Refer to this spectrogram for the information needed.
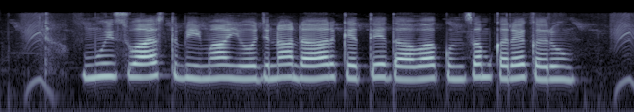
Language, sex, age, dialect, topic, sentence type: Magahi, female, 25-30, Northeastern/Surjapuri, banking, question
